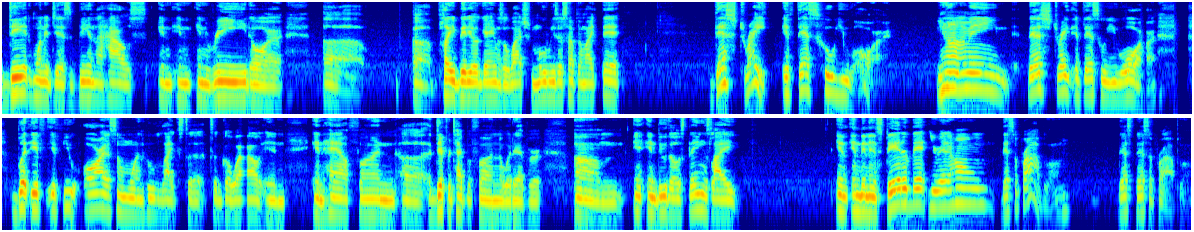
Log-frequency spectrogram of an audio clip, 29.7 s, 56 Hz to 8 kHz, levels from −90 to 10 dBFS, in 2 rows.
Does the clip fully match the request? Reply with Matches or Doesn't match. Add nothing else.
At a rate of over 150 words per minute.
Matches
